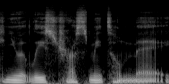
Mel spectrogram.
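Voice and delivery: ordinary talk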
